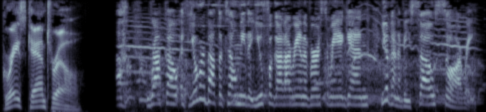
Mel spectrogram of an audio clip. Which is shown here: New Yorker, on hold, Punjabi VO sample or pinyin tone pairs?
New Yorker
